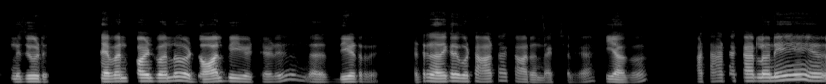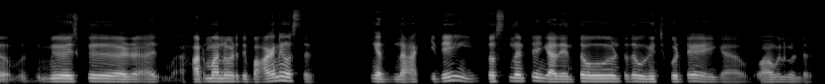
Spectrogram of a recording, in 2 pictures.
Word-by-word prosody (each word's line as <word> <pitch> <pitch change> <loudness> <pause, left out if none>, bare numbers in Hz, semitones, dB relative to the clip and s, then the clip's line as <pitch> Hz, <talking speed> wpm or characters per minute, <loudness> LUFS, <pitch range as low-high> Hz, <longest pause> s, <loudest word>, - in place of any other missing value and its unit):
నువ్వు 130 - -4
చూడు. 135 0 +3 0.6
7.1 150 +3 +5 0.3
డాల్బీ 145 +5 +4
వెట్టాడు. 125 +1 -7 0.3
ఆహ్, - - -5
థియేటర్. 130 +1 0 0.4
అంటే, - - -12
నా - - +5
దగ్గర 155 +3 +3
ఒక 145 - 0
టాటా 135 +7 -3
కారుంది 110 -4 -6
యాక్చువల్‌గా 105 - -18
టియాగో. 110 -5 -1 0.6
ఆ - - -5
టాటా 155 +3 -8
కార్‌లోనే 160 +3 +3 0.9
మ్యూజిక్కూ 140 +1 +2 0.3
అది 120 0 -1 0.6
హర్‌మానోడి‌ది 140 +1 +1
బాగానే 155 +10 +2
వస్తది. 115 -9 -13 0.6
ఇద్ 115 -2 -8
నాకిదే 120 +7 -3 0.2
ఇంతొస్తుందంటే, 140 +3 -3
ఇంక 140 - 0
అదెంత 125 +1 -3
వొ 140 - +4 0.2
ఉంటదో 140 +1 -3
ఊహించుకుంటే 135 +2 -3 0.2
ఇగ 110 - -16 0.4
మాములుగుండదు. 110 -2 -9
135 Hz, 120 wpm, -26 LUFS, 120-150 Hz, 0.9 s, 7.1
